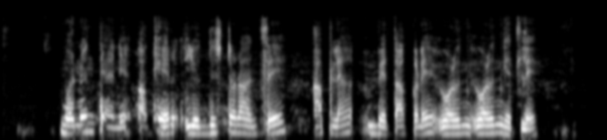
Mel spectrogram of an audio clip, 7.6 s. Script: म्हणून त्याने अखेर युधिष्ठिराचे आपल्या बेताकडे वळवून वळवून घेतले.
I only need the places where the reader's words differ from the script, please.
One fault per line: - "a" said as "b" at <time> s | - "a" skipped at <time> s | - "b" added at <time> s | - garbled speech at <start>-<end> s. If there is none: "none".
none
